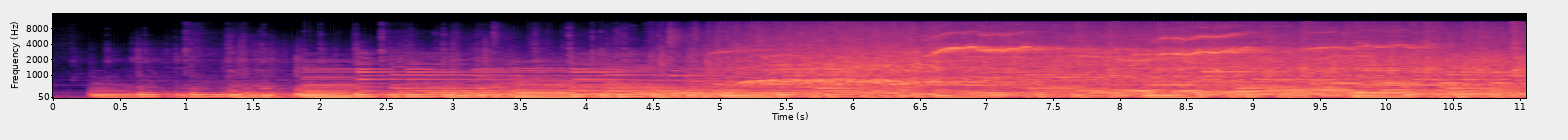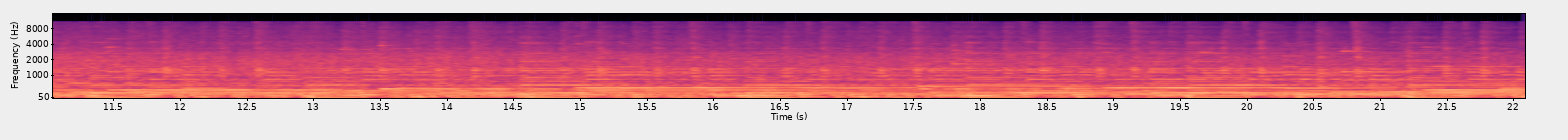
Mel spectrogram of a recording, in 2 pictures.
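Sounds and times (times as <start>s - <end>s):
double bass: 0.1s - 22.0s
jazz band playing: 2.6s - 22.0s
audience applauding: 4.5s - 22.0s
whistles from audience: 4.9s - 11.6s.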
